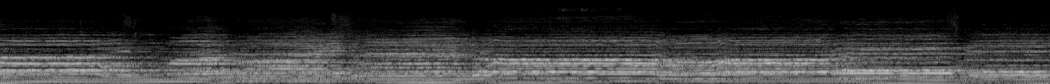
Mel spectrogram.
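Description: Church choir singing a motet in several parts, moving between long held chords over steady low bass notes.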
